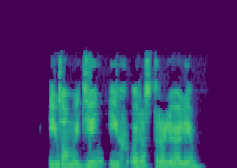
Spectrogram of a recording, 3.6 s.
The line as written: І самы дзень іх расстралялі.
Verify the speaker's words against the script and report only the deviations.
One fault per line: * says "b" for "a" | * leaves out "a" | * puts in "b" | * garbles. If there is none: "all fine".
all fine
